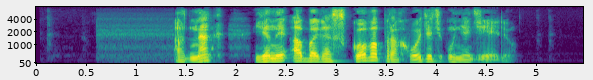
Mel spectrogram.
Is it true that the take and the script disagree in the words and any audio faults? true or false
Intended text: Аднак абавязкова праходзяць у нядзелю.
true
